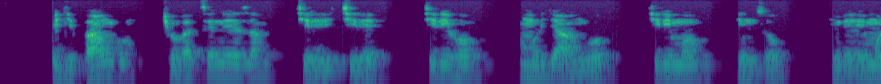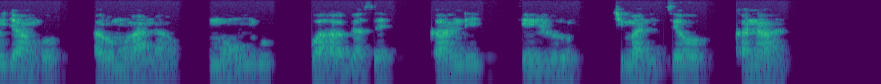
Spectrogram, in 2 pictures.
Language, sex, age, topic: Kinyarwanda, male, 25-35, finance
